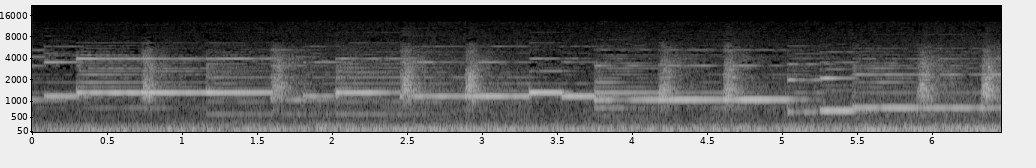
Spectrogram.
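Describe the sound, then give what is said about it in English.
An ice cream truck plays its tinkly, looping jingle, a bright chiming melody of steady repeating notes over a low rumble of engine and traffic, continuous. “What's that? The ice cream truck. It's following me.”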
